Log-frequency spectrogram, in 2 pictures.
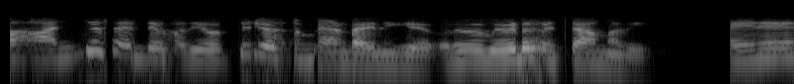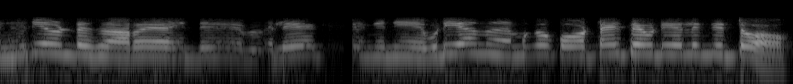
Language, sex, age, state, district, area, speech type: Malayalam, female, 45-60, Kerala, Kottayam, urban, conversation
